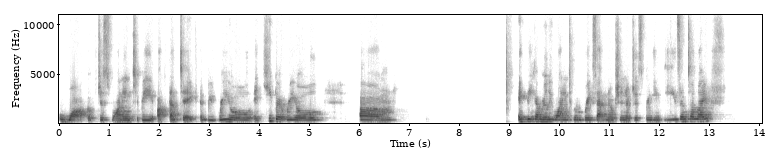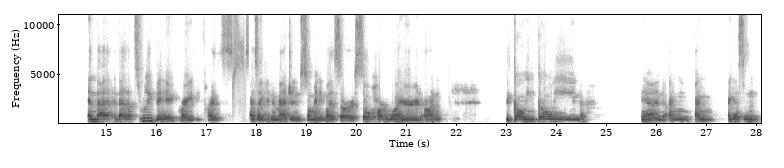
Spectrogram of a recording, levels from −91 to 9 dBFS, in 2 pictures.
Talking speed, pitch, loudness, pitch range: 125 wpm, 200 Hz, -26 LUFS, 185-225 Hz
